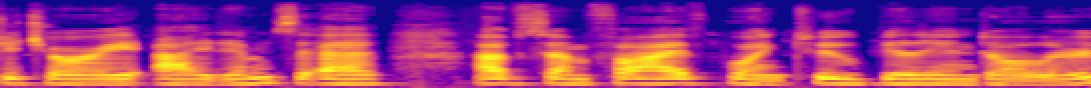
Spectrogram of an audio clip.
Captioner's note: speaking French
